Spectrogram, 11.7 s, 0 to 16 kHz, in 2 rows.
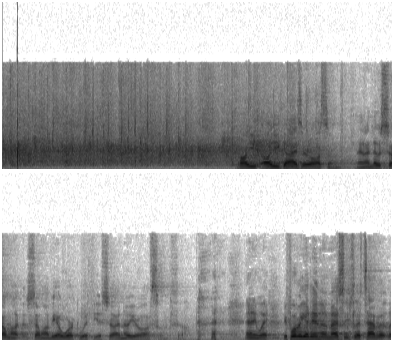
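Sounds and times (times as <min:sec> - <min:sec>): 
audience applauding: 0:00.0 - 0:05.0
speech: 0:03.5 - 0:11.6.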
